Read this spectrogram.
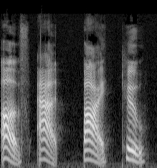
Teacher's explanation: you're going to come down to your Baseline pitch when you're saying words and syllables that don't really matter these are what we call unstressed words and syllables think about · those words are said at a slightly lower pitch this is your Baseline pitch when you're emphasizing keywords and syllables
